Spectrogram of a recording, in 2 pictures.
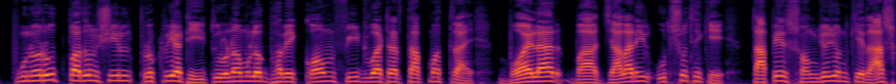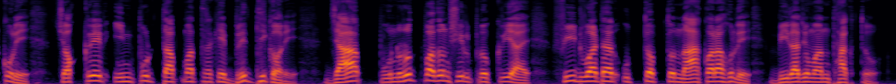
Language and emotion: Bengali, neutral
